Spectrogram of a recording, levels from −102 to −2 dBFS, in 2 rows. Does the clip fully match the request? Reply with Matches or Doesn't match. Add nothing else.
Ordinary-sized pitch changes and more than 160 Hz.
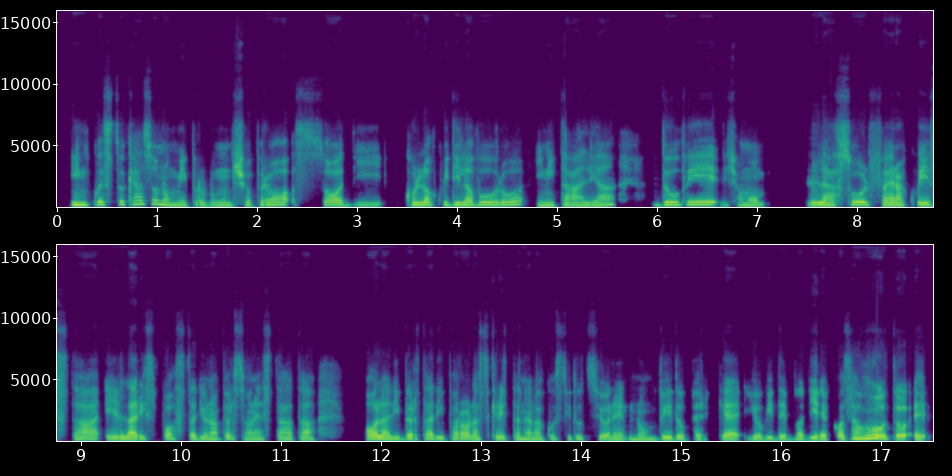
Matches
